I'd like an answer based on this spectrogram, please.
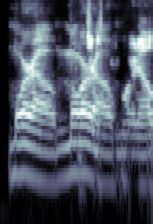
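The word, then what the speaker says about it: Moreau: Moro without the N.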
